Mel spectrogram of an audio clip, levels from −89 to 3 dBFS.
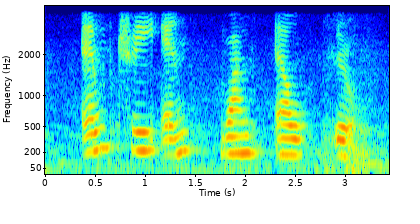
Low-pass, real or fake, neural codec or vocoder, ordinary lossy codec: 3.6 kHz; fake; codec, 16 kHz in and 24 kHz out, 1.1 kbps, FireRedTTS-2 codec; none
